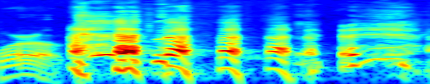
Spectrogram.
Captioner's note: laughter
